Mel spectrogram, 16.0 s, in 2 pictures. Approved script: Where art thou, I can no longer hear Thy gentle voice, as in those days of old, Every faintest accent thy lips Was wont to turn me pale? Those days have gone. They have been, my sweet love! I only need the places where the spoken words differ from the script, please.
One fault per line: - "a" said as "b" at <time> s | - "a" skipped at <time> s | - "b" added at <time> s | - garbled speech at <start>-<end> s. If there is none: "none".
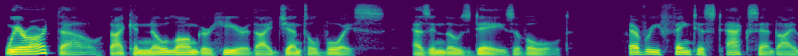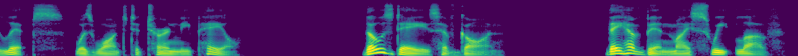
none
